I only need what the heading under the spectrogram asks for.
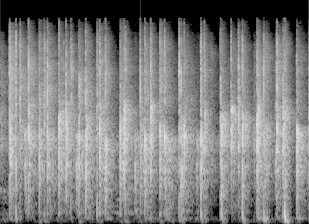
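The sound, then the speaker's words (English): A small group in a studio in Encino claps steadily to welcome fighter Ben Askren, the sharp overlapping hand claps forming a dense, bright patter that stays loud and even throughout, with no voices over it. “So we'll just stick with the clap.”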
